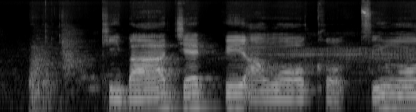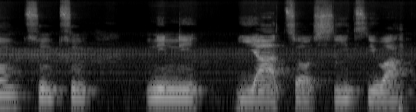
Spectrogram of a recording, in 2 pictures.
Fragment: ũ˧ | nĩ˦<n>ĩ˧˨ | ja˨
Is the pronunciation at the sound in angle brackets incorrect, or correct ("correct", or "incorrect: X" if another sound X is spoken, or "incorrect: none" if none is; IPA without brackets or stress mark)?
correct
